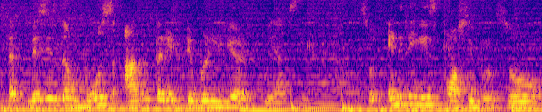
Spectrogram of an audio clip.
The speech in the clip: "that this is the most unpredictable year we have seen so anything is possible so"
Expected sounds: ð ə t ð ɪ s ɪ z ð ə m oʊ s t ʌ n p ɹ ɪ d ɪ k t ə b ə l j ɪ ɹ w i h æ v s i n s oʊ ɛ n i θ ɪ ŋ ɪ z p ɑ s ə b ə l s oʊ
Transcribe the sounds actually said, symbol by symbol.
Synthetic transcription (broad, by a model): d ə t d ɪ s ɪ z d ə m oʊ s t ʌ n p ɪ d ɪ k t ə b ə l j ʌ ɹ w i h æ v s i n s oʊ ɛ n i t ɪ ŋ ɪ z p ɑ s ə b ə l s oʊ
